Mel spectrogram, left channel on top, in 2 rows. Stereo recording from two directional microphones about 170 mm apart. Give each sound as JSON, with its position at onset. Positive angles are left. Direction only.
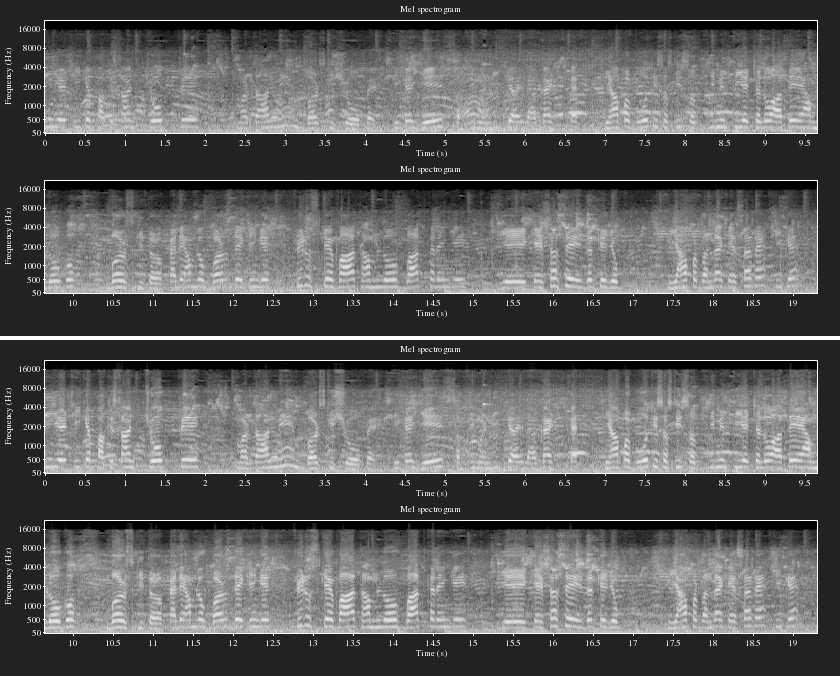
{"t": 0.0, "sound": "speech", "side_deg": -10}
{"t": 4.0, "sound": "speech", "side_deg": -5}
{"t": 7.3, "sound": "speech", "side_deg": -20}
{"t": 8.4, "sound": "speech", "side_deg": 0}
{"t": 9.3, "sound": "speech", "side_deg": -15}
